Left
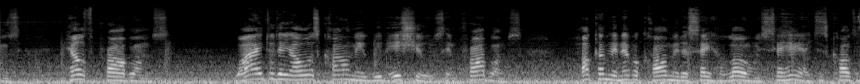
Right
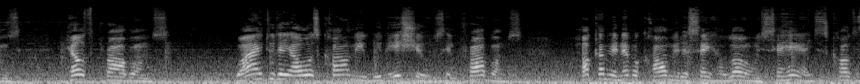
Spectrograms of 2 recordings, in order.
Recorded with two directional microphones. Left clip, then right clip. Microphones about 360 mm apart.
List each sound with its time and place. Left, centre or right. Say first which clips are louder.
0.7 s speech: even; centre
